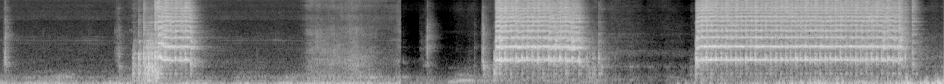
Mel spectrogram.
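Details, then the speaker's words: Desk fan switched on: three loud high horn-like squeaks at start-up, each longer. Owner suspects a broken gear in the gearbox. "Can you hear that? There is a huge squeak sound. I don't know where this is coming from, but we're gonna dive in together and see how we can solve it."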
